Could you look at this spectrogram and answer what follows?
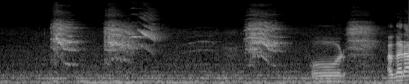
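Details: Pet Indian ringneck parrot, a talking bird kept at home, giving harsh, raspy squawks in short bursts, then a couple of nasal, buzzy calls, over a steady low background hum.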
